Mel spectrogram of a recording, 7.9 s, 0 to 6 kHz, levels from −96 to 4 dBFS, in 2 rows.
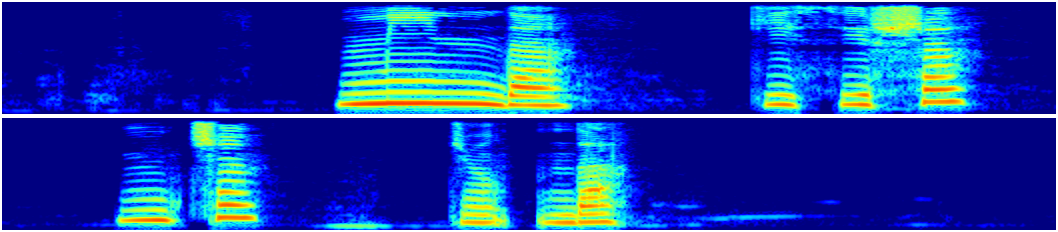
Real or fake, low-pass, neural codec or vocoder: real; 5.4 kHz; none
